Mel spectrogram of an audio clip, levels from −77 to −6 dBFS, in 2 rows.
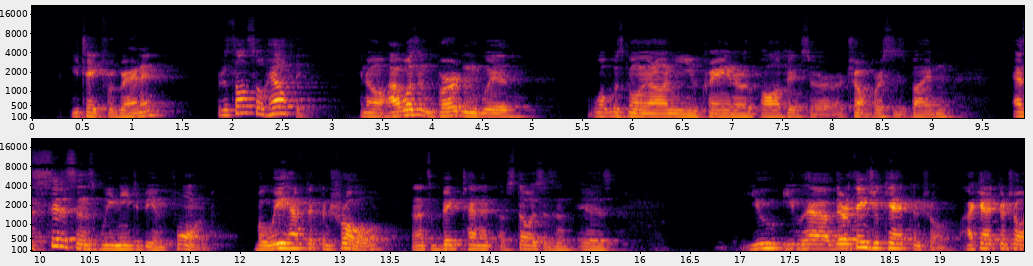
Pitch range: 115-140 Hz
